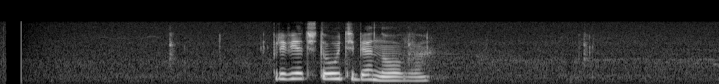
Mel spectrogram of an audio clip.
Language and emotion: Russian, neutral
